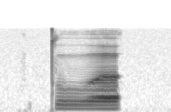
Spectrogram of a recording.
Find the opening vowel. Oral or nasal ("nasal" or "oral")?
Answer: oral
